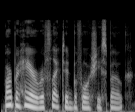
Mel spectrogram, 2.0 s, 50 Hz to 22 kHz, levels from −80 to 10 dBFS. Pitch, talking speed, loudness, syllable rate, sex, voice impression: 180 Hz, 175 wpm, -17 LUFS, 6.7 syllables/s, female, feminine, slightly middle-aged, tensed, powerful, soft, slightly raspy, intellectual, calm, friendly, reassuring, elegant, lively, kind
